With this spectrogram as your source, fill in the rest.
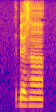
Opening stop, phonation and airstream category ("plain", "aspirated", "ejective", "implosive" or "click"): implosive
